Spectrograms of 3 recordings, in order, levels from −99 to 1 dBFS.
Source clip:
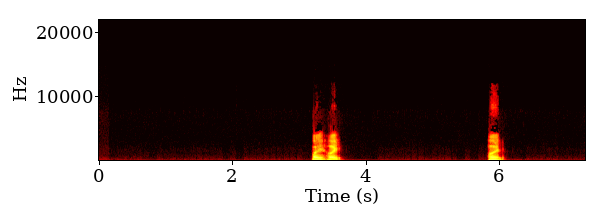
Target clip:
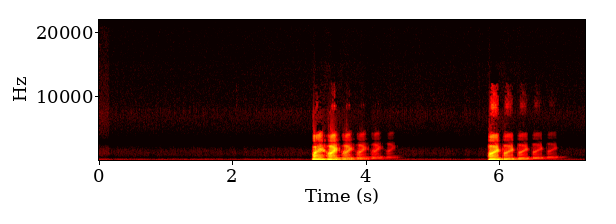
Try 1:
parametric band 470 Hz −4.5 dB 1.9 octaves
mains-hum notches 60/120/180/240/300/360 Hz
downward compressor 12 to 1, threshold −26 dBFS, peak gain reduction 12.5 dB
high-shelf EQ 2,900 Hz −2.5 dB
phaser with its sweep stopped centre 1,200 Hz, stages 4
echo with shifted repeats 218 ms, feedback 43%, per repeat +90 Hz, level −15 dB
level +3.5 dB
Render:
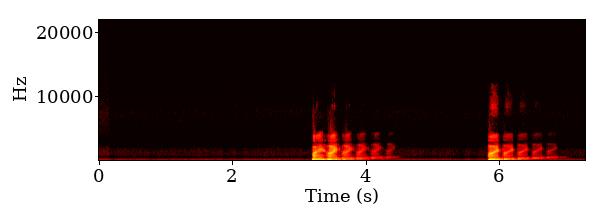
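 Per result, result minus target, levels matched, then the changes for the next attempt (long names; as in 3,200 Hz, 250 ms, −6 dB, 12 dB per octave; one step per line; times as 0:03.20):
downward compressor: peak gain reduction +7.5 dB; 4,000 Hz band −5.0 dB
change: downward compressor 12 to 1, threshold −18 dBFS, peak gain reduction 5 dB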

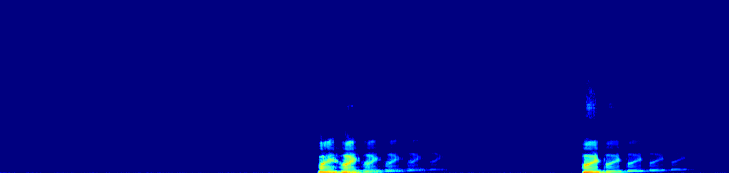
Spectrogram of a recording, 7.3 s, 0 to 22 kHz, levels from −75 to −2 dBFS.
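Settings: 4,000 Hz band −4.0 dB
change: high-shelf EQ 2,900 Hz +4.5 dB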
